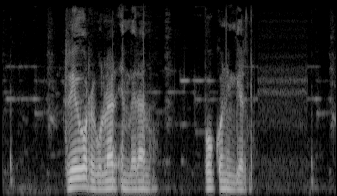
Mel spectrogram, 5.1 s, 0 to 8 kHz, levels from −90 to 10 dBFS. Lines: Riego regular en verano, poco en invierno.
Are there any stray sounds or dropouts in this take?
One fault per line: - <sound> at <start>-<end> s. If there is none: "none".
none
